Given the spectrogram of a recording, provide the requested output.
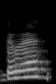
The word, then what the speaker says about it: Aura: your name correctly yeah it's pronounced Aura it's a hard name thank you Aura for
